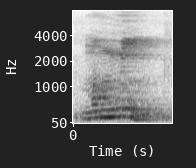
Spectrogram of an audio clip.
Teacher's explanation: मम्मी, तो यहाँ पर दोनों म एक साथ में आ गया। म पे थोड़ा सा जोर पड़ता है ना, इसे हम द्वित्व व्यंजन कहते हैं, क्योंकि दो व्यंजन एक साथ में आ गए।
